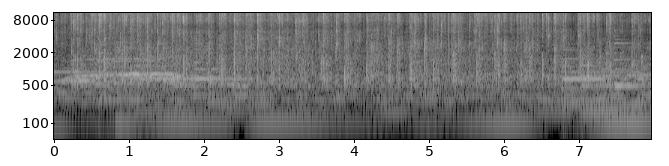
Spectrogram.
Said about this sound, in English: Let us stand to our feet today. Can we give the Lord a great big hand clap of praise?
